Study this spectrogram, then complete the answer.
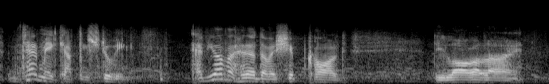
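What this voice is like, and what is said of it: Put-on German accent. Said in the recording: “his voice is everywhere, even with this German accent.”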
